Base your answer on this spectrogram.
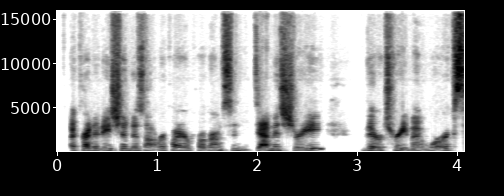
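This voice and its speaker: Using an unremarkable speaking voice, a woman talks at a medium pitch with fairly even intonation. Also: dry, close sound with no echo. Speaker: accreditation consultant for addiction treatment programs. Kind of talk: educational talk.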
